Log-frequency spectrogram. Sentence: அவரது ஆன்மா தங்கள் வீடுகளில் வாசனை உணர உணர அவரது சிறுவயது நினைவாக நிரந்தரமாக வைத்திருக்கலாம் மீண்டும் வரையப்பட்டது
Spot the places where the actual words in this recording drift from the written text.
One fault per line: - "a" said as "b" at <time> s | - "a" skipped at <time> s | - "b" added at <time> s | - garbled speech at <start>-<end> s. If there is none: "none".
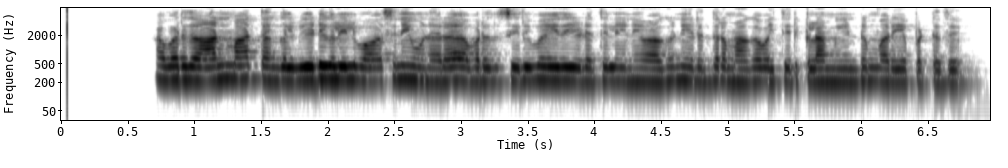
- "உணர" skipped at 2.9 s
- "இடத்தில்" added at 3.8 s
